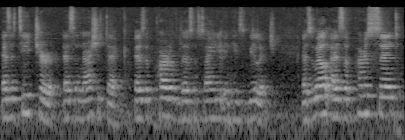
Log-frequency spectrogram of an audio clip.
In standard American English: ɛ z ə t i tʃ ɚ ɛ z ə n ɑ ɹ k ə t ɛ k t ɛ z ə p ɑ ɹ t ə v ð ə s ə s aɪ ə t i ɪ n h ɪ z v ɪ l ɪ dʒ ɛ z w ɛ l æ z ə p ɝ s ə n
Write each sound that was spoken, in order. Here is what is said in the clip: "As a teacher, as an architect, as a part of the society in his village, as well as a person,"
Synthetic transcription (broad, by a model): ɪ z ə t i tʃ ɚ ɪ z ə n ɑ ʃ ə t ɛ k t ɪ z ə p ɑ ɹ t ə v ð ə s ə s aɪ ə t i ɪ n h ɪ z v ɪ l ɪ dʒ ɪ z w ɛ l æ z ə p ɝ s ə n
